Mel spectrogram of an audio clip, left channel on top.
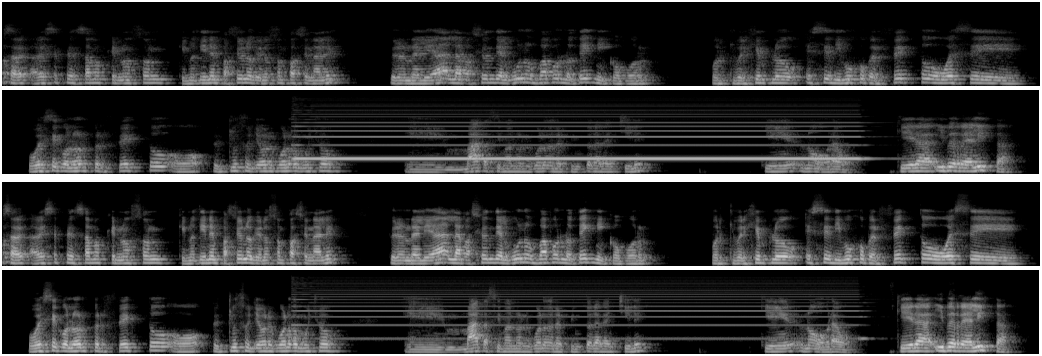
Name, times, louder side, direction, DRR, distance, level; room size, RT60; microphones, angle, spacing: voice 1, 0.0-3.4 3.9-6.5 7.1-10.2 10.6-13.7 14.4-16.9 18.0-18.9 19.4-20.5, right 4 dB, 45° right, 0.5 m, -24 dB
sound 1, 13.3-19.2, left 14 dB, 10° right, 0.8 m, -26 dB
4.0 x 2.9 x 3.6 m
head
